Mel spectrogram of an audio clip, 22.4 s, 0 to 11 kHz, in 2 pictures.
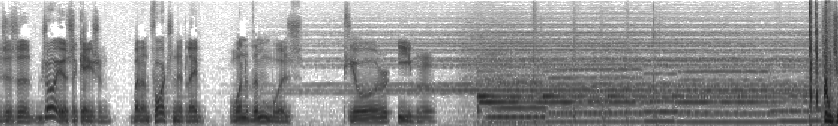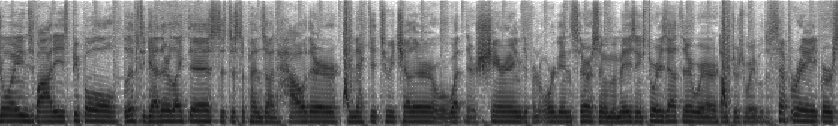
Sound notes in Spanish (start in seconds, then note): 6.8 pasos fuertes; 6.9 música dramática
